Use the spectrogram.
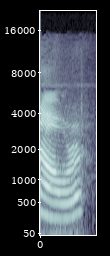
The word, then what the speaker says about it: hour: held upon for an hour that is 1 hour just like first article class I have told you that the letter letter H is silent and we have to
